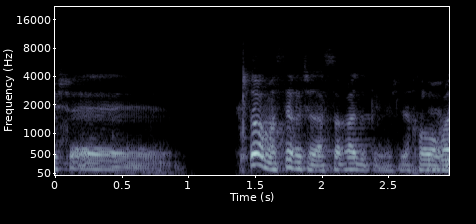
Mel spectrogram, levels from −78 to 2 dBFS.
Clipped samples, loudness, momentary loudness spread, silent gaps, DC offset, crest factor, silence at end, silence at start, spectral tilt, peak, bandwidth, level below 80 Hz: under 0.1%; -29 LUFS; 15 LU; none; under 0.1%; 20 dB; 0 s; 0 s; -8.5 dB/octave; -10 dBFS; 7 kHz; -60 dBFS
